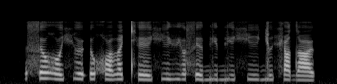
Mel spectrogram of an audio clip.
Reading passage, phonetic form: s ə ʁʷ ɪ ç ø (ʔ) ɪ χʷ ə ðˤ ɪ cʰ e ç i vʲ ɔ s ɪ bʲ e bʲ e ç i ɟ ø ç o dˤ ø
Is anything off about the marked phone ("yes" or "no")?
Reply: no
